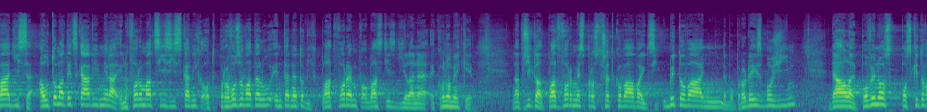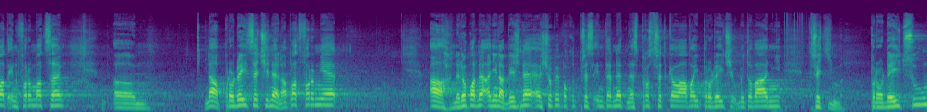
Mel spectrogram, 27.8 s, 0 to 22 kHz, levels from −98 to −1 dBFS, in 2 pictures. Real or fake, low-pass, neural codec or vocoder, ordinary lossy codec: real; 14.4 kHz; none; MP3, 96 kbps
